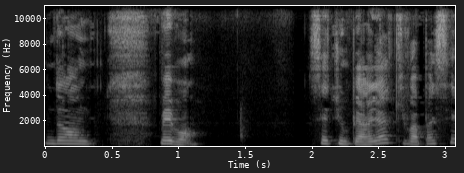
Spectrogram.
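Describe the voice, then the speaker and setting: On a very clean recording with a silent background, a woman with a Spanish accent speaks fairly slowly in a fairly high voice. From Spain. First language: Spanish (speaking French). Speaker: homemaker vlogger. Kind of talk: casual vlog chat. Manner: hesitant, many fillers.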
